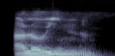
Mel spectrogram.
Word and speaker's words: Halloween: Se escribe igual, se pronuncia Halloween. Halloween. La H siempre, siempre es muda en francés.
